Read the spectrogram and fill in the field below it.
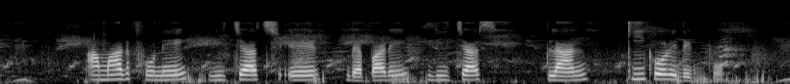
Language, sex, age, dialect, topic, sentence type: Bengali, female, 18-24, Rajbangshi, banking, question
